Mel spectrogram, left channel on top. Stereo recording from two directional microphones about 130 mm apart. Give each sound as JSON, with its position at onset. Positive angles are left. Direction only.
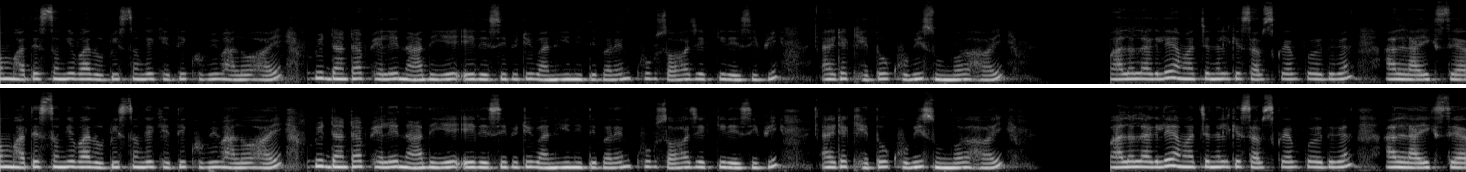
{"t": 0.0, "sound": "a woman's voice", "side_deg": -35}
{"t": 11.1, "sound": "a woman's voice", "side_deg": -35}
